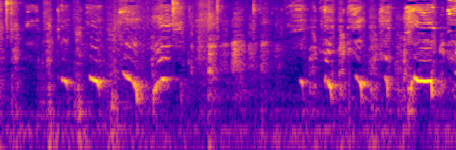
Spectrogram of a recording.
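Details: Playing dogs Rhett and Scarlett, an older dog and the puppy he has been teaching since she joined the household: a run of high, falling whining yelps, several in quick succession, mixed with scuffling and rustling noise indoors.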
